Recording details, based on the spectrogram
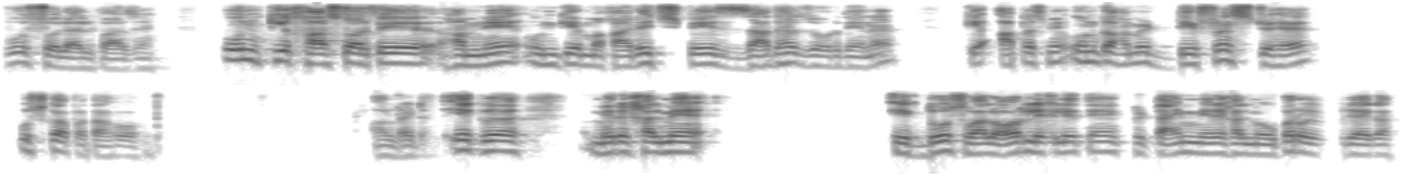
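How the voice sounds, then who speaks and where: A man teaching a Quran recitation class over a video call, explaining slowly and calling on students by name. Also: medium pitch, mellow, no echo. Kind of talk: online class teaching, mixing Urdu and English.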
